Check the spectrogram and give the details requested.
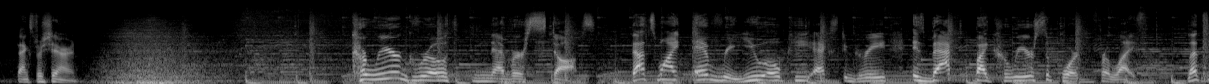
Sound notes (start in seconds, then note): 0.8 transition whooshing; 0.9 upbeat music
